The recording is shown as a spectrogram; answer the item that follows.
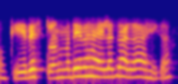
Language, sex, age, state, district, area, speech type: Marathi, female, 18-30, Maharashtra, Sangli, rural, conversation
